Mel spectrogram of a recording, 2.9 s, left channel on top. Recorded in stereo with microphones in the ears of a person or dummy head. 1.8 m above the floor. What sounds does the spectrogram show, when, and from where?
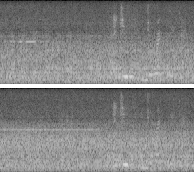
1.7 s a woman speaking: 40° right (ahead or behind), 6.5 m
